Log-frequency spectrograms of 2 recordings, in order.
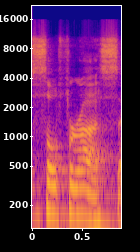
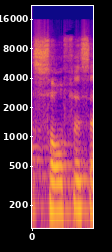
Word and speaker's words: sulfurous: i sulite sulfite becomes sulfurous acid it's not sulfus acid we put the herb back in there from sulfur sulfurous sulfurous sulfurous well I've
